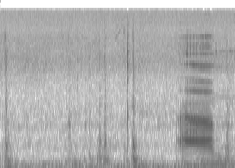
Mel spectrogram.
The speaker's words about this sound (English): No, I am not cooking bacon in my car. It is raining, and it's raining pretty darn hard.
